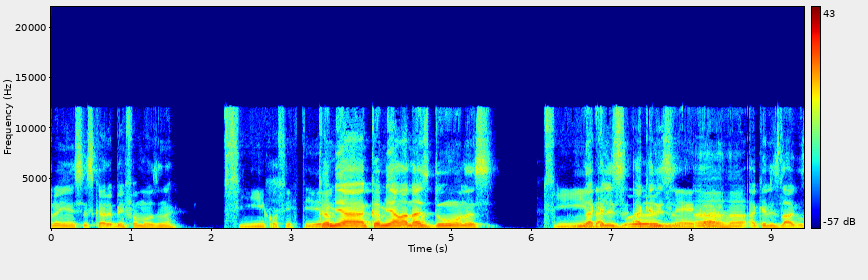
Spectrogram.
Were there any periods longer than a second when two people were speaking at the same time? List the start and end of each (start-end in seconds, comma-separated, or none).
3.3-4.7, 6.4-8.5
